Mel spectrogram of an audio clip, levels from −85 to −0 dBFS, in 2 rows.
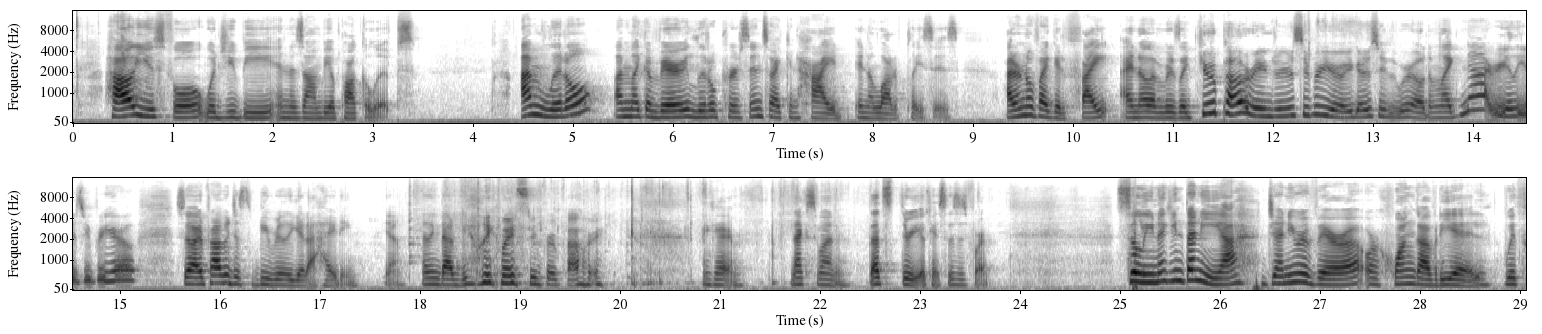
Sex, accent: female, American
